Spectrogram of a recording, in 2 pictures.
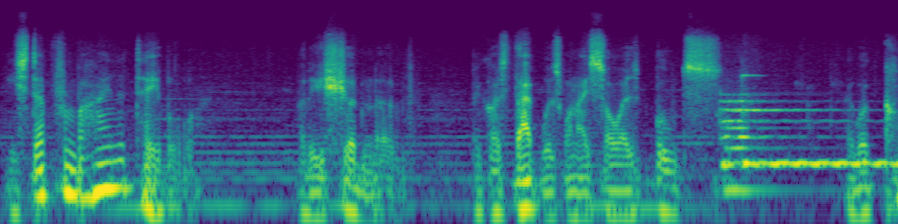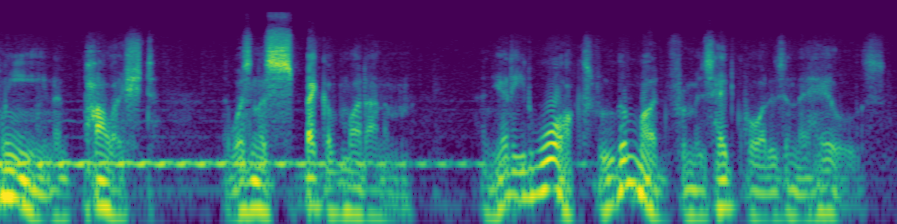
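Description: A man's voice: low voice, huge pitch swings, measured pace, exaggerated voice. An actor playing a tough, terse wartime secret agent captain in a clipped, dramatic 1940s radio style, narrating his mission. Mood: tense, grim. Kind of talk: 1940s radio acting, hard-boiled first-person narration. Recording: old radio recording with music.

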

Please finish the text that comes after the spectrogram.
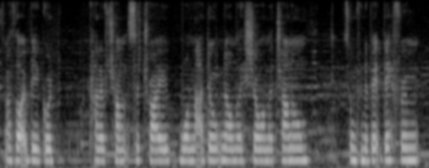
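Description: Brit woman talking thru a car wash, level and even, lots of "sort of"s. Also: a little high, faint music behind. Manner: calm, measured, with many "sort of" and "kind of" fillers. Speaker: car detailing channel host. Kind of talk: voice-over narration of a car wash.

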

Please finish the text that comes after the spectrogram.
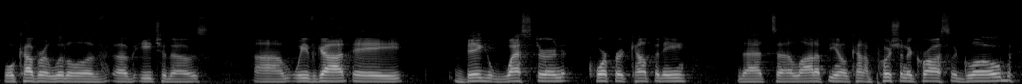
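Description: A man's voice: fairly high pitch, little pitch movement, normal speed, darkish tone, clear, resonant tone. A man moderating a conference panel on an auditorium stage, upbeat and chatty with loose fillers, through a handheld microphone.

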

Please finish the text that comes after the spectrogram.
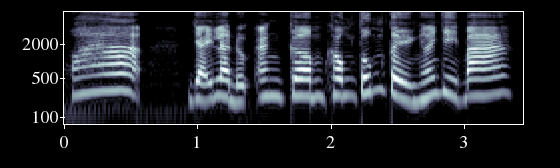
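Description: A woman's voice: fairly high pitch, measured pace, fairly bright tone, soft background music. A woman voicing an eager little schoolboy in a children's cartoon, with childlike, exclamatory phrasing. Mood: excited.

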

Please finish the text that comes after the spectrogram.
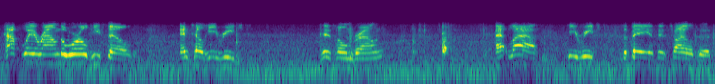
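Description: A man's voice: fairly high pitch, sing-song, slow, long pauses. A man narrating a puppet show in dramatic, theatrical storyteller verse. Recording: tinny outdoor recording, faint noise.

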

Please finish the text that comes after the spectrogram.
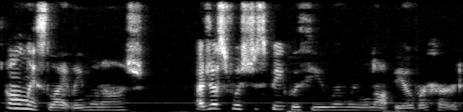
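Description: A woman voicing a suave, self-assured and dangerous Frenchman with a French accent and a smooth, teasing delivery in an audio story. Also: mid-range voice, expressive, normal speed, a bit bright. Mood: flirtatious. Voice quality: smooth, sweet. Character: suave, flirtatious, menacing Frenchman with a gun.

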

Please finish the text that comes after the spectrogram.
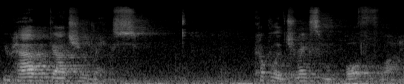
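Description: A man's voice: on the high side, animated, normal speed, close to an everyday voice. A young man on stage playing a troubled, despairing husband and father in a live radio play. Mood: bewildered. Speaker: stage actor. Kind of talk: live 1940s-style radio play acting. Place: theater stage in a large auditorium. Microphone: distant camera. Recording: echoey hall from far off, noisy.

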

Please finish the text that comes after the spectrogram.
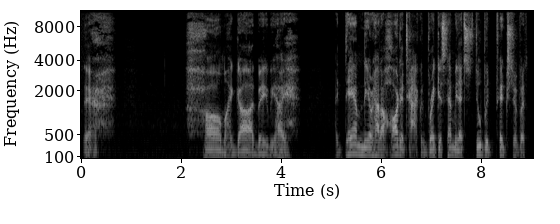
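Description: Guy acting worried mafia boyfriend, asmr roleplay, deep voice, slow and halting, tender. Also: expressive, slightly rough, heavily acted. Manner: hesitant, sighing, halting. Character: worried, tender mobster boyfriend, adult man.

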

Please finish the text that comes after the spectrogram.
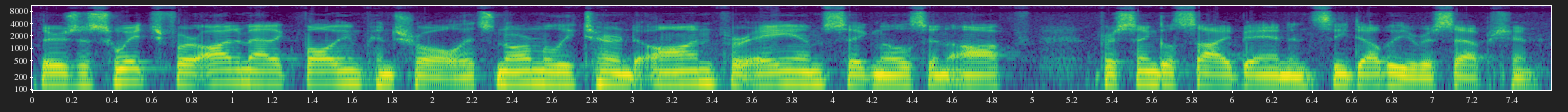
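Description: A man presenting a scripted, explanatory product demonstration in a measured, matter-of-fact way. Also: mid-range voice, fairly even intonation. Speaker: presenter of a vintage radio showcase video.

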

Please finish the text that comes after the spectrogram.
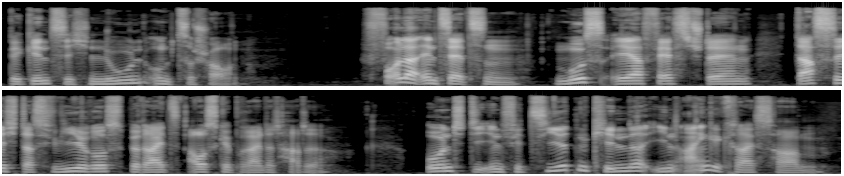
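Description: Slow-paced man narrating with mock-heroic drama. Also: mid-range voice, animated, creaky, dry recording, studio quality. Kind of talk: scripted dramatic storytelling narration.

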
